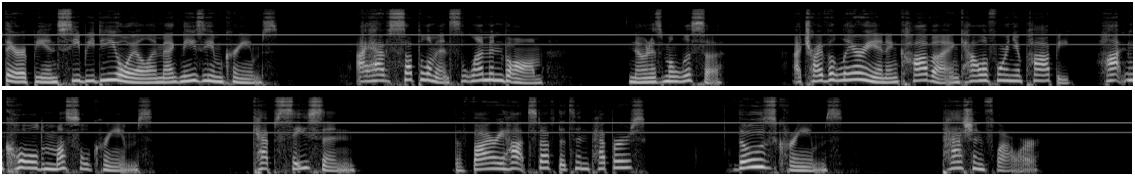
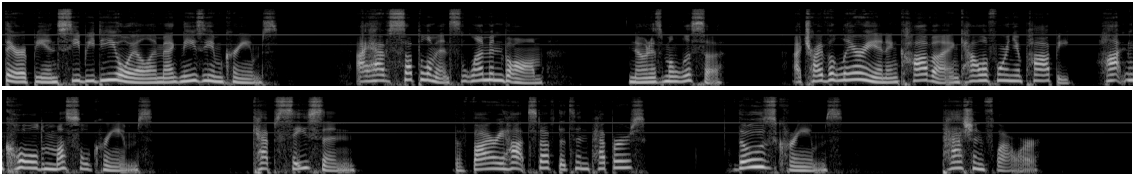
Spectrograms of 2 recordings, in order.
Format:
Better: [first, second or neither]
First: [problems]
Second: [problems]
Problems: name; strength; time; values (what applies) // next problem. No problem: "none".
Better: second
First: high-pitched whine; loud; throughout; 4.5 kHz, 9 dB below the speech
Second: high-pitched whine; faint; throughout; 4.5 kHz, 25 dB below the speech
